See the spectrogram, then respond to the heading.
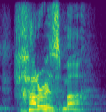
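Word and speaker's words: Charisma (χάρισμα): The other word that's often used is charisma. To say it right, you got to have like popcorn in the back of your throat. Charisma, right? Now we say charisma, right? That's the English transliterated word.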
